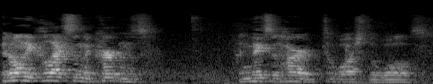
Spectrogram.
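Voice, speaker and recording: A man giving a live poetry reading in a measured, declamatory way with dry humour, adding short spoken asides. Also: medium pitch, lively intonation, pushed and bright. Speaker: poet reading own work. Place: indoor literary cafe reading. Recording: echoey live room, distant mic, faint noise.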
